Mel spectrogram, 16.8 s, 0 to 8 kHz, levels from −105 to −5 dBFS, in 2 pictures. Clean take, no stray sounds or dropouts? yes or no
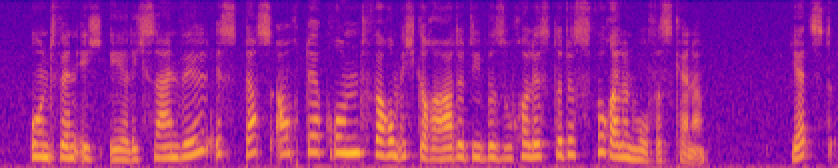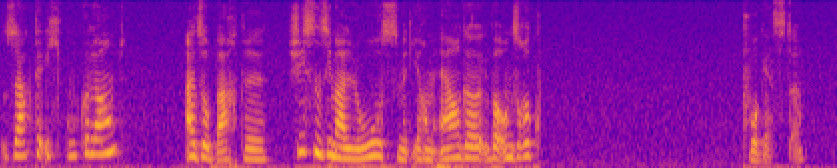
yes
